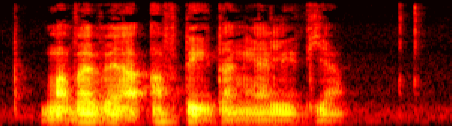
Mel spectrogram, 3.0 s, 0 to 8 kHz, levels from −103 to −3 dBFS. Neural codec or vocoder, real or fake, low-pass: none; real; 7.2 kHz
